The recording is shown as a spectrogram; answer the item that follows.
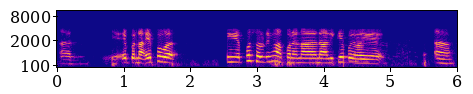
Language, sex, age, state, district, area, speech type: Tamil, female, 45-60, Tamil Nadu, Krishnagiri, rural, conversation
